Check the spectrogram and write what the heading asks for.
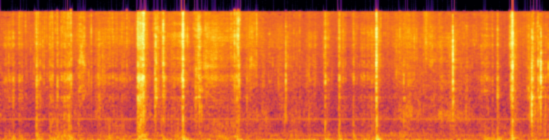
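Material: Soap.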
